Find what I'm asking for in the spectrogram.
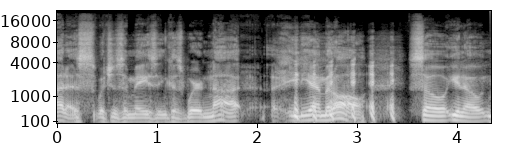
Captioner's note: laughs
